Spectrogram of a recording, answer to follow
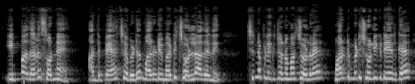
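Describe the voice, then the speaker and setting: A man's voice: very high voice, very fast, pushed and bright, full character voice. A man voicing a stern middle-aged mother in a cartoon story who scolds her daughter with rhetorical questions. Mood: scolding.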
